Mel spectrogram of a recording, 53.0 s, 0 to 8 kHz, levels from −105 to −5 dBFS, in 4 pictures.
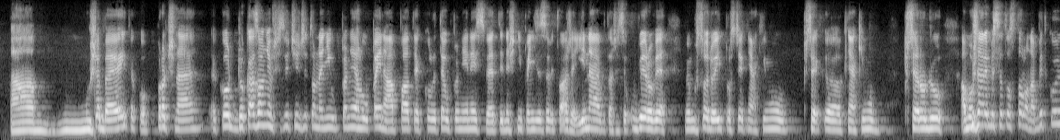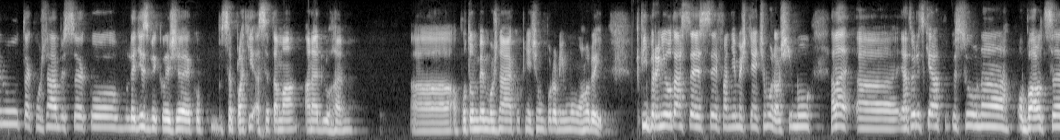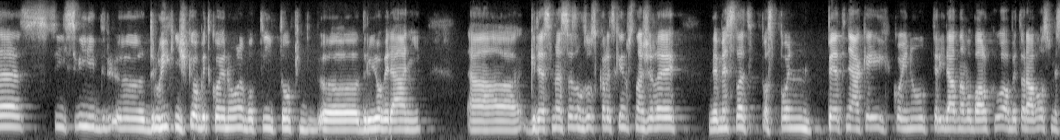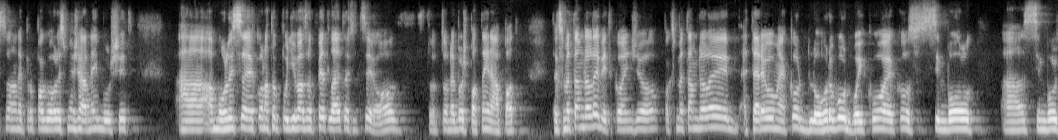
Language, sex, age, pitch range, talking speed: Czech, male, 20-39, 150-175 Hz, 190 wpm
